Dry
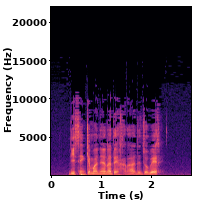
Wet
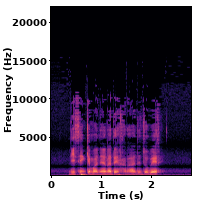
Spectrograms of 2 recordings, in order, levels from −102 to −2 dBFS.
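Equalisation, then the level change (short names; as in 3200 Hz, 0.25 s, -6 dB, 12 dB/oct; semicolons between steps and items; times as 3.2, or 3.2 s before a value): bell 6600 Hz -3.5 dB 1.2 oct; fixed phaser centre 500 Hz, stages 4; fixed phaser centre 1100 Hz, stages 6; 0.0 dB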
